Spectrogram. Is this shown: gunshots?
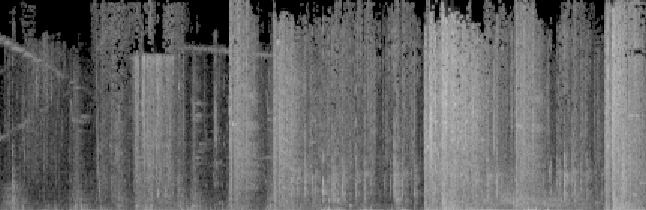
yes

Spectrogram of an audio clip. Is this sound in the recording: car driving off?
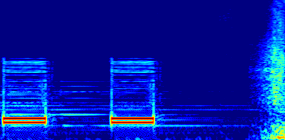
no

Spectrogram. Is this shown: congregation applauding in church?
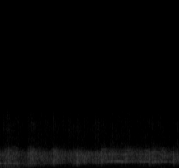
yes

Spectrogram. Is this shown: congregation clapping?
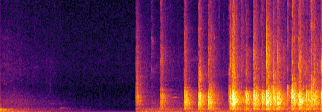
yes

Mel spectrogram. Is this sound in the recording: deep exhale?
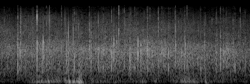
no

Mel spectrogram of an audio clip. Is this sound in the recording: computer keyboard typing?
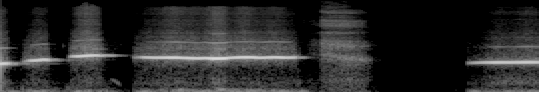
no

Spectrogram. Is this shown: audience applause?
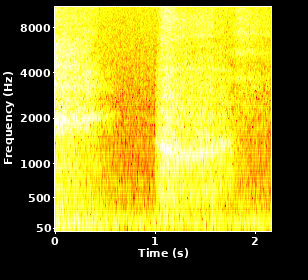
no

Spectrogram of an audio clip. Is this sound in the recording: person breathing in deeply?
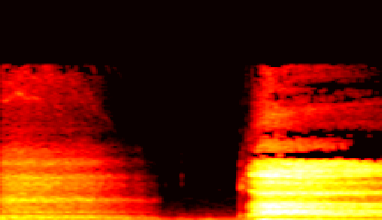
yes

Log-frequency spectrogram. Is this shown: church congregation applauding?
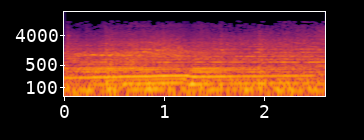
no

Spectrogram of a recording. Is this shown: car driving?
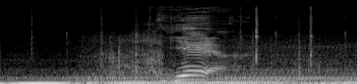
yes

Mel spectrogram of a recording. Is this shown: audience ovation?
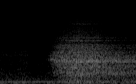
no

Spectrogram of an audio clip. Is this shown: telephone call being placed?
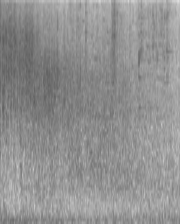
no

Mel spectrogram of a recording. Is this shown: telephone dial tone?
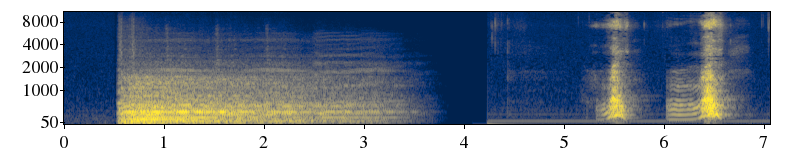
no

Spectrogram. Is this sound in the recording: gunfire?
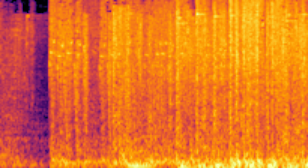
yes

